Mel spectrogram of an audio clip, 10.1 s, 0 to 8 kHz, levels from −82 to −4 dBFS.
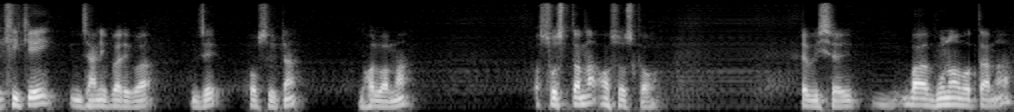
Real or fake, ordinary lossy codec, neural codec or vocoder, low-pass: fake; none; codec, 16 kHz, about 1 kbps, DyCAST, with the encoder's durations; 7.2 kHz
